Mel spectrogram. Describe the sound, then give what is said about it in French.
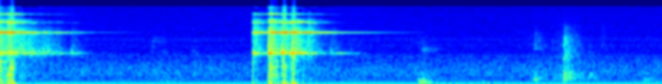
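An apartment doorbell at a door on the second floor of an old, run-down building rings twice: two bright metallic chimes with ringing tones that decay, separated by a short pause, followed by faint small clicks and rustles. “Là, elle sonne à une porte d'appartement.”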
